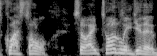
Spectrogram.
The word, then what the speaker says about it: croissant: I got to say croissant because I had 3 years of French, and that's how you say it. It's croissant.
